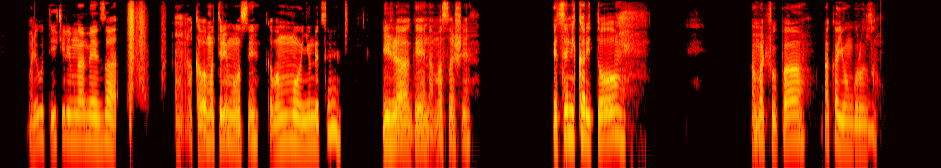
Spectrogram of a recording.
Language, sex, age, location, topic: Kinyarwanda, male, 25-35, Musanze, finance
